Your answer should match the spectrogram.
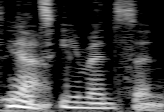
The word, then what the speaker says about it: Edenson: It's spelled strangely, but it's Edenson.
